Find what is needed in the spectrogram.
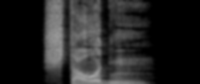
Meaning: plural of Staude
- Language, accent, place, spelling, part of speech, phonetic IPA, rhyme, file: German, Germany, Berlin, Stauden, noun, [ˈʃtaʊ̯dn̩], -aʊ̯dn̩, De-Stauden.ogg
